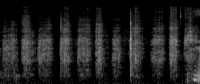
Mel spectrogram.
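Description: Scissors cutting along a strip of printer paper: a quick run of short snips, several a second.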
